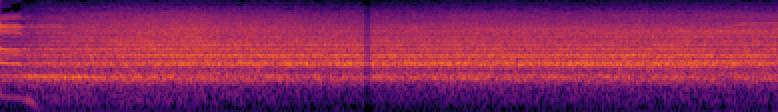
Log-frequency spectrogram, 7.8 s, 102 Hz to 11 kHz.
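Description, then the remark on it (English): A huge stadium crowd of about 40,000 Essendon fans boos at the MCG during an AFL match, in one sustained, loud, droning roar that holds steady for about eight seconds with no break. “The boos of about 40,000 Essendon fans in between.”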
